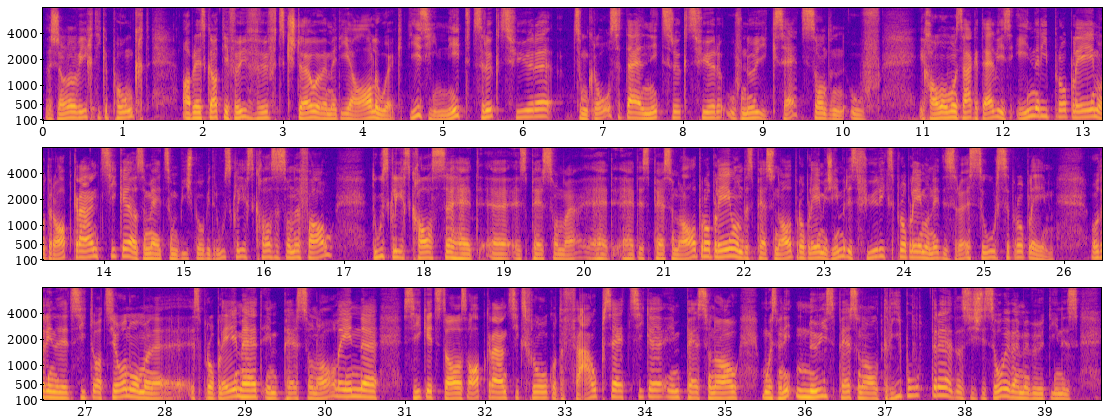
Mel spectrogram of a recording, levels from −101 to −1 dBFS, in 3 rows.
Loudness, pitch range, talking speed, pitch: -23 LUFS, 130-165 Hz, 160 wpm, 150 Hz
